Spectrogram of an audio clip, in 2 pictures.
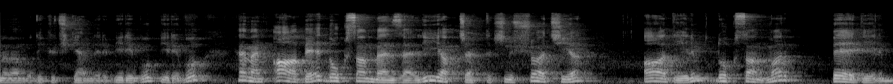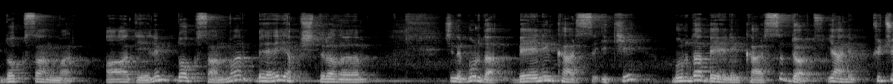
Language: Turkish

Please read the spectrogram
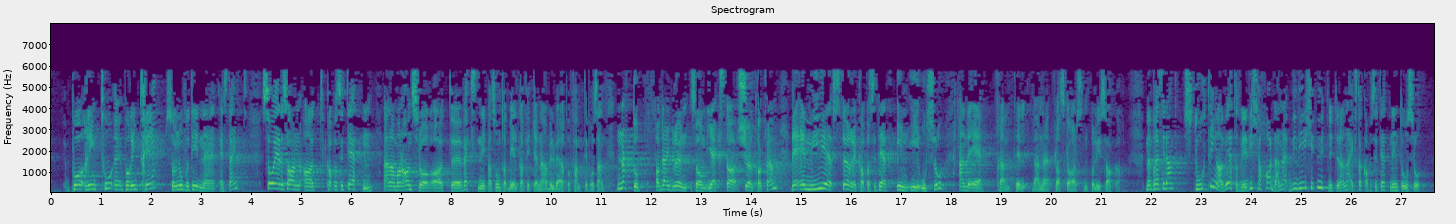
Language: Norwegian Bokmål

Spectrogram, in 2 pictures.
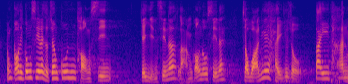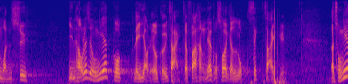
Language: Cantonese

